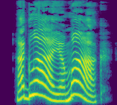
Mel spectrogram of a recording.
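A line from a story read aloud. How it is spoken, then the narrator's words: Loud yell close by. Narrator (Russian): кто-то завопил над самым ухом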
